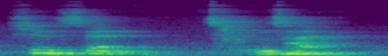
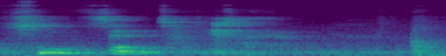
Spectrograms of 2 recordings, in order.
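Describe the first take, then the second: First: Mighty warrior call. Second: Hushed slow address. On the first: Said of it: "이렇게 얘기합니다". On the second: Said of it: "이렇게 부른 것도 아니고". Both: Acted.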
